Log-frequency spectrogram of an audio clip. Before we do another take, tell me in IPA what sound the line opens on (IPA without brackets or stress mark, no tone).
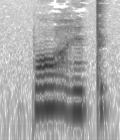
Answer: p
